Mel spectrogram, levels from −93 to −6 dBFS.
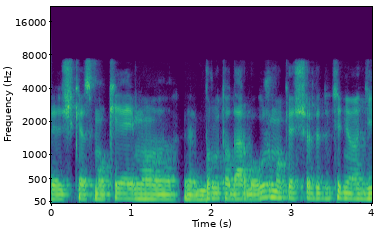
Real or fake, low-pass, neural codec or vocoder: fake; 7.2 kHz; autoencoder, 48 kHz, 128 numbers a frame, DAC-VAE, trained on Japanese speech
